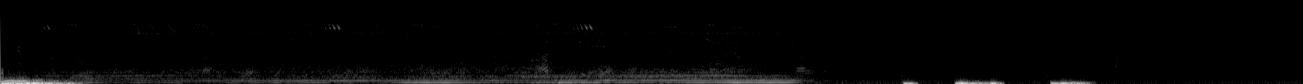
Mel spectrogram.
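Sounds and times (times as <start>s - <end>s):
faint low hum: 0.0s - 10.9s
insects chorus: 0.4s - 8.2s.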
